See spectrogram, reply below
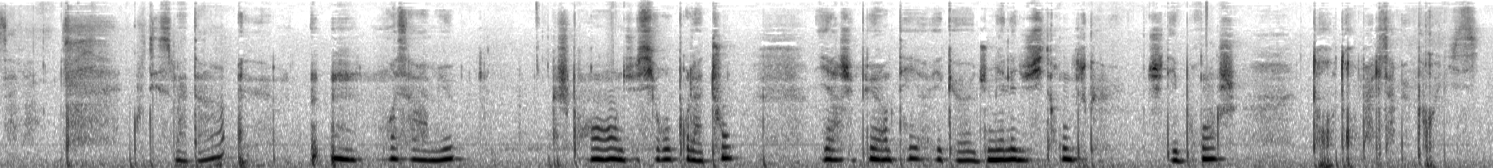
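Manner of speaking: speaking in a whisper. Talking to viewers while someone sleeps nearby: whispering. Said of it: "Je chuchote parce que Georgia dort".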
